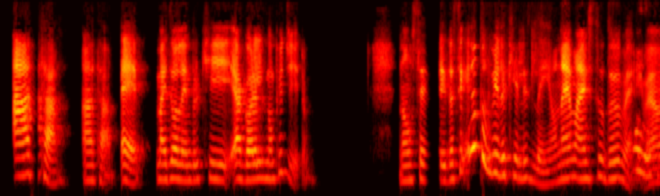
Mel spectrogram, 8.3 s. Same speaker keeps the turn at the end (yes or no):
no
